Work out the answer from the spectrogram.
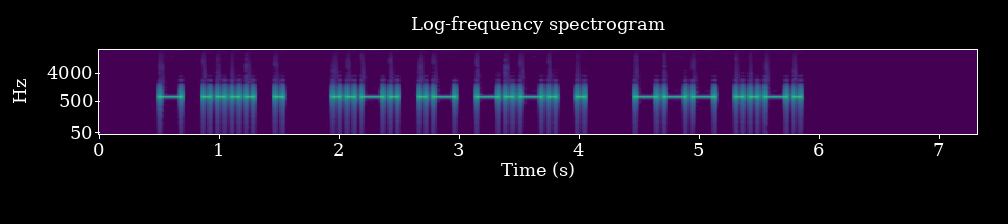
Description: Morse code, heard as a keyed tone, about 20 wpm, 700 Hz. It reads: THE FACE OF
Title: Sets of 3 Words 20wpm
